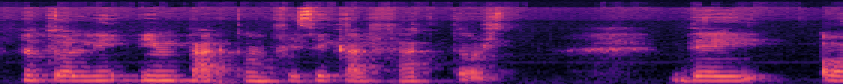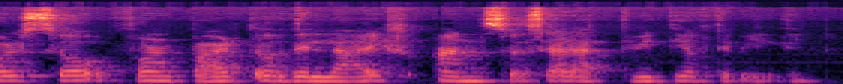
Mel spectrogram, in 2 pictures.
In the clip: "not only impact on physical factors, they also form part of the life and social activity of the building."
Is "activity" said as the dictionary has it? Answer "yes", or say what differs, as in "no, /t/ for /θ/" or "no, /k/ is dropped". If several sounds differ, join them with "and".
no, /b/ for /v/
